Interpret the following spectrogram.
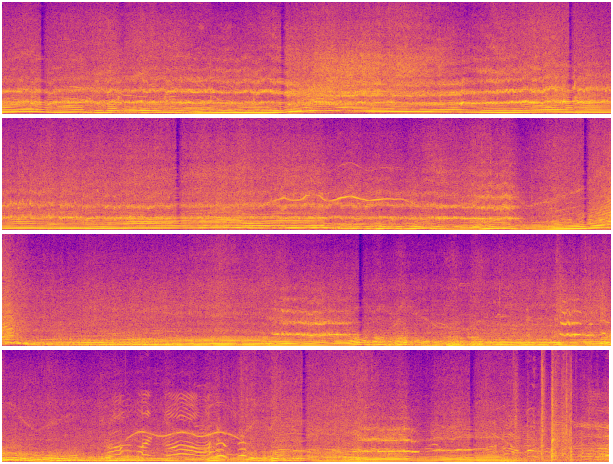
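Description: Streetfighter stunt motorcycle's engine revving up and down over and over, with long tyre squeals as the tyre slides on the asphalt during the stunts.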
